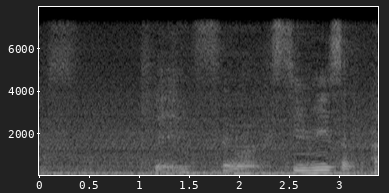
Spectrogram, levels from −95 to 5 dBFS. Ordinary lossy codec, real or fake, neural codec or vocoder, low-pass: none; fake; autoencoder, 48 kHz, 32 numbers a frame, DAC-VAE, trained on Japanese speech; 7.2 kHz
